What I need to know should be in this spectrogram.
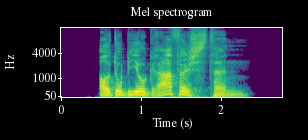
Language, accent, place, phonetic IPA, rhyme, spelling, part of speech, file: German, Germany, Berlin, [ˌaʊ̯tobioˈɡʁaːfɪʃstn̩], -aːfɪʃstn̩, autobiographischsten, adjective, De-autobiographischsten.ogg
- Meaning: 1. superlative degree of autobiographisch 2. inflection of autobiographisch: strong genitive masculine/neuter singular superlative degree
